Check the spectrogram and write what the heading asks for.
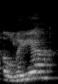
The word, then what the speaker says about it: Aaliyah: Uh, uh, what's her name pronounced? Aiyah. Aaliyah.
